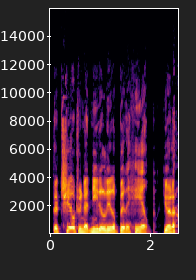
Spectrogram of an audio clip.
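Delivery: high, mocking Massachusetts accent. Shown as a demonstration. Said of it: "'Cause they sound like".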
